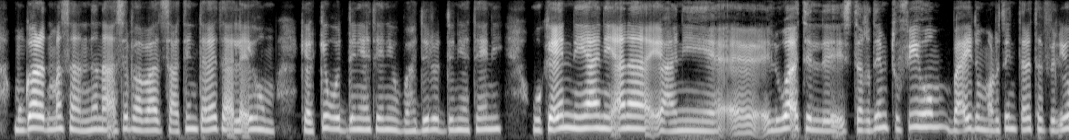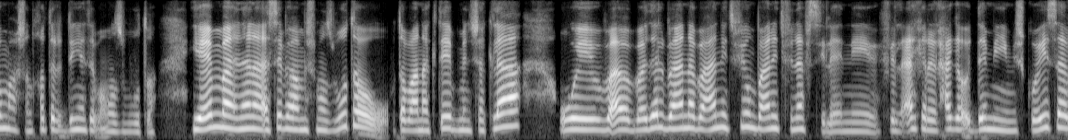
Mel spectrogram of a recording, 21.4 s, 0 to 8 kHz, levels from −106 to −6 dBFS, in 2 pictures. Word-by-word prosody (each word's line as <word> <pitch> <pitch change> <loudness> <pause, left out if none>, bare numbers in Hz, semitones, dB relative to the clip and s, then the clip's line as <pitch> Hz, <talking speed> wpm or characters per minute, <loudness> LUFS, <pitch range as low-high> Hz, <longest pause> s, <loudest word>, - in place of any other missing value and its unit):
مجرد 255 +2 +5
مثلًا 240 -1 -2
إن 215 +1 -6
أنا 235 -1 -1
أسيبها 240 -3 -3
بعد 215 0 -1
ساعتين، 220 +5 -2
3 235 +1 -1
ألاقيهم 225 0 -2 0.3
كركبوا 240 +5 -2
الدنيا 235 +1 -4
تاني 235 0 -4
وبهدلوا 210 +2 -5
الدنيا 225 +1 -6
تاني، 240 +2 -5 0.3
وكأني 250 +3 +4
يعني 260 -1 +4
أنا 255 -1 +4
يعني 205 0 -2
آآ، 165 +2 -3
الوقت 250 +3 +2
اللي 215 -3 -3
استخدمته 235 +5 -5
فيهم 290 +2 -1
باعيده 230 +4 0
مرتين، 240 +2 -6
3 235 0 -5
في 215 -1 -9
اليوم 250 +3 -3
عشان 210 -3 -8
خاطر 235 +2 -6
الدنيا 230 +2 -6
تبقى 220 -1 -9
مضبوطة، 185 -1 -9 0.4
يا 235 +1 +9
إما 275 0 +7
إن 240 - -1
أنا 250 -1 +5
أسيبها 245 +1 +1
مش 230 0 -6
مضبوطة 245 +9 -1
وطبعًا 210 -1 -1
أكتئب 225 +4 -2
من 220 0 -6
شكلها، 270 +9 +5 0.4
وبقى 230 0 +4
بدال 240 +6 +1
بقى 250 0 +4
أنا 260 0 +2
باعاند 245 +3 0
فيهُم، 290 +2 -4
باعاند 245 0 0
في - - -12
نفْسي، 240 -5 -3
لأني 190 -1 -9
في 210 - -12
الآخر 240 +2 -1
الحاجة 240 +3 -1
قدامي 235 +2 -2 0.2
مش 205 -5 -7
كويسة 265 +5 0
235 Hz, 170 wpm, -23 LUFS, 215-250 Hz, 0.4 s, يا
